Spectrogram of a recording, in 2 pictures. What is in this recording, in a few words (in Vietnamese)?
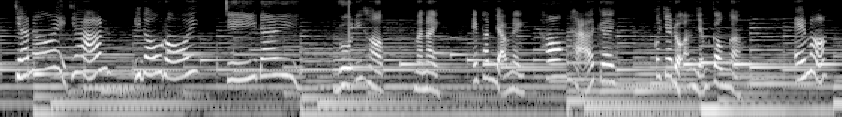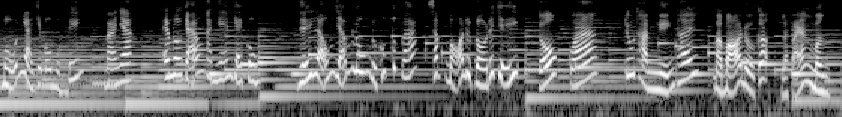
giọng nam; VAI TRÒ CỦA NGƯỜI ĐỨNG ĐẦU CƠ QUAN; clip phat thanh ve phong chong tac hai cua thuoc la 2024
